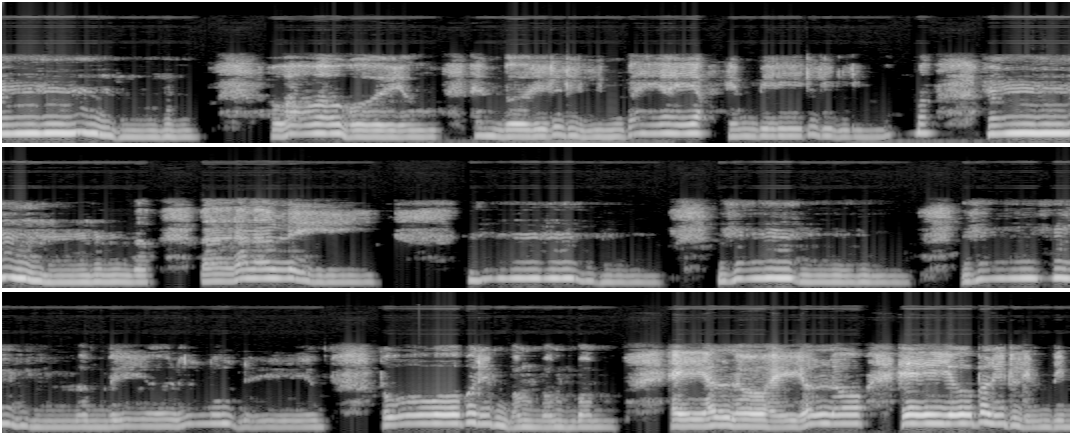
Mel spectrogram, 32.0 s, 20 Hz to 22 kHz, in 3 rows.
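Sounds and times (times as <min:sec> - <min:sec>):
person singing nonsense syllables: 0:02.7 - 0:12.2.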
